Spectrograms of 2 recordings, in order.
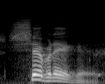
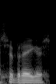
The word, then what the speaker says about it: Xabregas: Xabregas. Yeah. And I think it's not very easy. If you were with someone from Coimbra, you would probably learn to pronounce the last S a little bit better.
